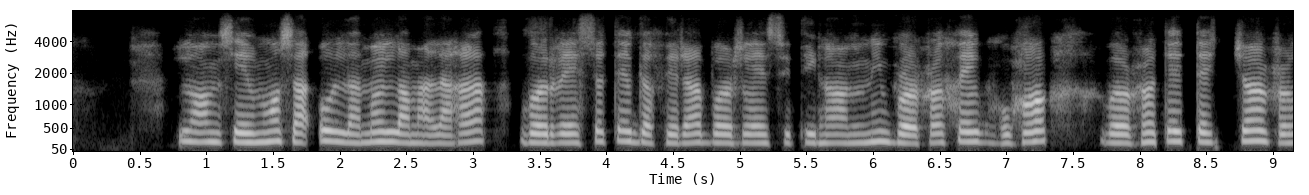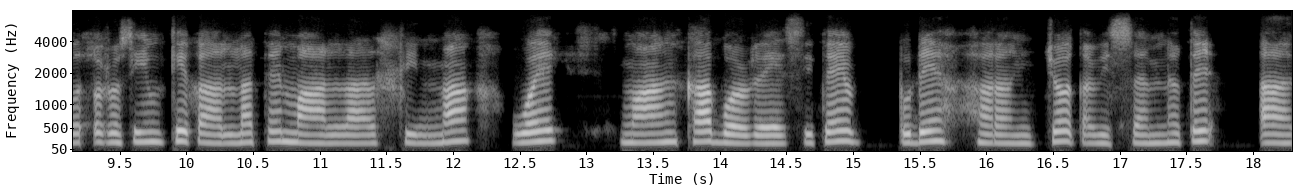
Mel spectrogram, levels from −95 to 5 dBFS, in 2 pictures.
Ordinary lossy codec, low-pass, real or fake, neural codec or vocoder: Opus, 24 kbps; 7.2 kHz; fake; codec, 16 kHz, 1 kbps, FunCodec, trained on LibriTTS, 50 frames a second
